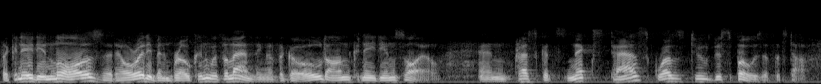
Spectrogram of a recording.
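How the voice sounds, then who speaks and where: An actor as the narrator of a 1950s radio crime drama, measured and portentous in delivery. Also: male voice, fairly low pitch, expressive, slightly rough. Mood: grave, dramatic. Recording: muffled 1950s radio recording.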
